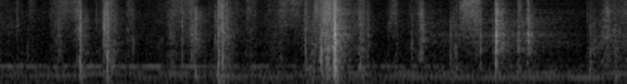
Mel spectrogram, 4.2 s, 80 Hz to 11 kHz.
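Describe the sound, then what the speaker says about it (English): Tarot cards being shuffled and drawn from a deck, soft scattered riffles and sharp flicks close by, a handful of separate taps over about four seconds, quiet with no talking. "Let me get 2 more cards."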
